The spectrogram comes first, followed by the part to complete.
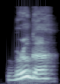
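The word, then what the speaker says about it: Brugge: how to pronounce this I thought it was Club Bruges but it's Club bruga against Atletico Madrid um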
